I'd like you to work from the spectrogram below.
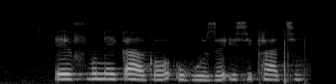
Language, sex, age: South Ndebele, female, 23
